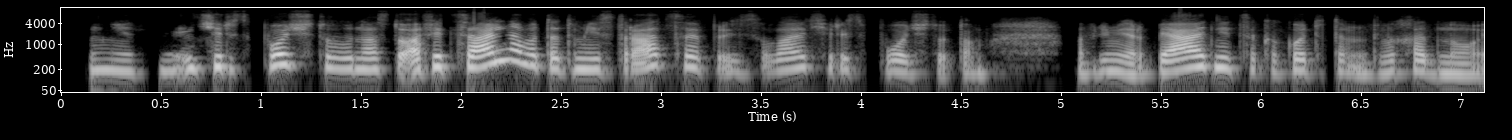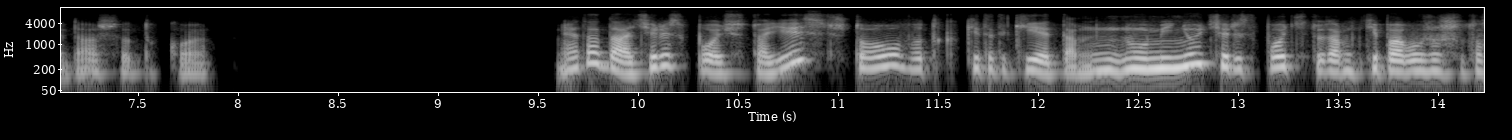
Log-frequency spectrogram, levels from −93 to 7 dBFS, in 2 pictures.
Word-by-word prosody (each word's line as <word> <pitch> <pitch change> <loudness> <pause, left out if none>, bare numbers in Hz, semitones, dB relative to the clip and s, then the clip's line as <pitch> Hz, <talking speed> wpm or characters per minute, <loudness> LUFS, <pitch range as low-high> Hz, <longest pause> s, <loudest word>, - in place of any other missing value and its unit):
Нет. 185 -3 -5
И 185 +3 -4
через 220 -1 -1
почту 255 -3 +1
у 200 - -1
нас 195 0 -1
тут. - - +2
Официально 235 +8 +6
вот 250 -8 -1
администрация 200 +5 0
присылает 205 +1 -6
через 215 -2 -11
почту 165 -2 -6
там, 155 - -13 0.4
например: 155 -1 -5
пятница 205 +5 +4
какой-то 180 +1 -6
там 175 - -9
выходной, 155 -2 -5
да, - - -9
что-то - - -13
такое. 75 0 -13 1.7
Это 205 +10 0
да, 155 - +3
через 240 +9 -1
почту. 160 -7 -3
А - - 0
есть 315 - -1
что, 230 +4 0
вот 195 -3 -8
какие-то 210 -1 -8
такие 190 -4 0
там, 150 - -5
ну 185 +2 +1
ну, 200 - +6
меню 215 +7 +6
через 235 -8 -1
почту, 225 -1 -1
там, 175 0 0
типа, 180 +3 +1
уже 175 +1 +1
что-то 170 +1 -8
195 Hz, 175 wpm, -21 LUFS, 170-225 Hz, 1.7 s, Официально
